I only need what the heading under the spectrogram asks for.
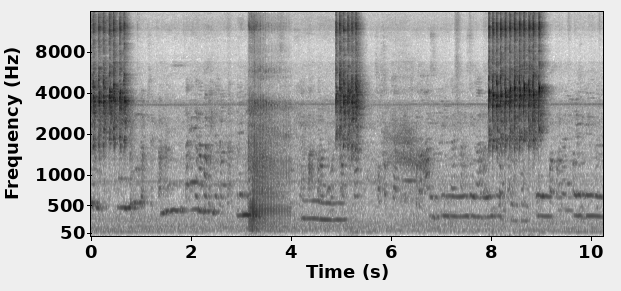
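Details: Greater green leafbird song including tree sparrow imitations. Short bursts of rapid, harsh, pulsed chatter alternate with soft low whistled notes, and a broad noisy rasp sounds midway.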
